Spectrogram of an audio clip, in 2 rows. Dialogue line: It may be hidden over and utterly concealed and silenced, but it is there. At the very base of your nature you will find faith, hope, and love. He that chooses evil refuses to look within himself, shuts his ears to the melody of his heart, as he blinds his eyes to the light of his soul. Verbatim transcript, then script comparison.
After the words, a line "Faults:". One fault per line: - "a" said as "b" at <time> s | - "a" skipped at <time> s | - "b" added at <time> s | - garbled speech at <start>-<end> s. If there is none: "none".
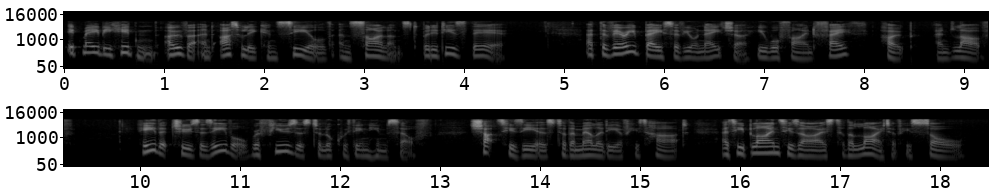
It may be hidden over and utterly concealed and silenced, but it is there. At the very base of your nature you will find faith, hope, and love. He that chooses evil refuses to look within himself, shuts his ears to the melody of his heart, as he blinds his eyes to the light of his soul.
Faults:
none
